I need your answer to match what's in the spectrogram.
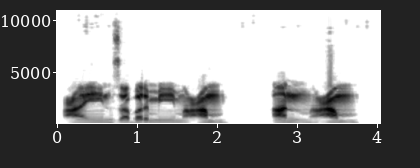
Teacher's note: نون ساکن کے بعد حروف حلقی میں سے عین آ رہا ہے تو یہاں پر غنہ نہیں ہوگا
